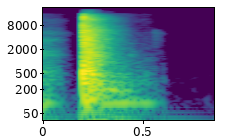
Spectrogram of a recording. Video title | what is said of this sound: EWABS EP61 August 19th, 2012 | instead of it ringing like a bell when you tap on it it sort of makes a dull thud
